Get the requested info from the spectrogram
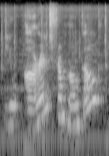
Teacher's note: he's just expressing surprise so he is just using the negative with the question intonation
